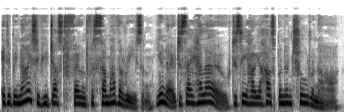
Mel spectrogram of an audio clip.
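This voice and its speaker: A woman's voice: mid-range voice, big pitch swings, brisk, mellow, slightly rough, no room sound, clean studio sound, voice pushed up. A woman voicing a tetchy, needling husband on a phone call in an audiobook, curt and sarcastic. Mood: sarcastic, aggrieved.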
